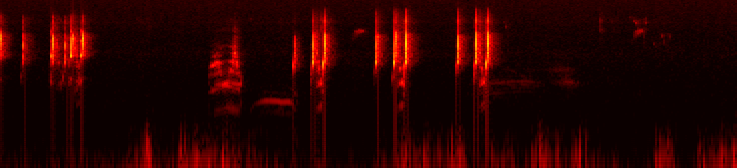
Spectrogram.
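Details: Common quail recorded in Pakistan for hunting use, giving sharp, high, clipped notes in quick clusters of two or three, repeated every second or so, over a low rumbling background.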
